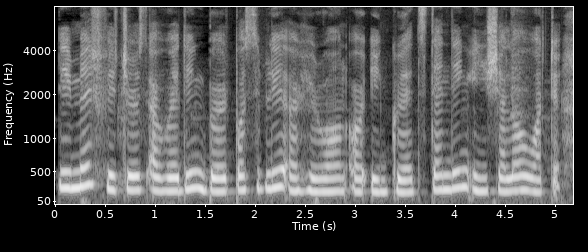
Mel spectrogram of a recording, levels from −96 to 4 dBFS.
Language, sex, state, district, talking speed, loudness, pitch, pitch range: English, female, Nagaland, Kohima, 125 wpm, -12 LUFS, 210 Hz, 195-235 Hz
